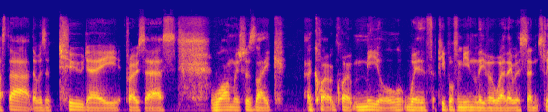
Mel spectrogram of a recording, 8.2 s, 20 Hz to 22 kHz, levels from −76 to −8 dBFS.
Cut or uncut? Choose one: cut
